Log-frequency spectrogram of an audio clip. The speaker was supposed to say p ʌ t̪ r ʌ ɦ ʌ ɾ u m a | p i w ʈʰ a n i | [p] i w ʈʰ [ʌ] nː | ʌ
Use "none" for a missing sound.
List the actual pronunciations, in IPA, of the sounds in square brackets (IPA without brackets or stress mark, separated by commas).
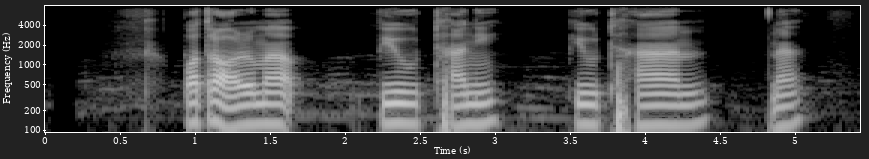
p, a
